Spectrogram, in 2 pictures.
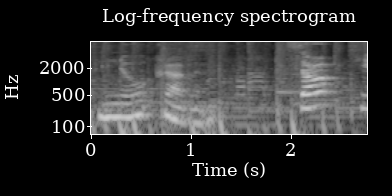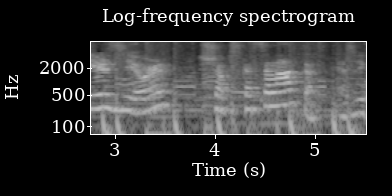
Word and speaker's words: Šopska salata: This is how you pronounce Šopska salata.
